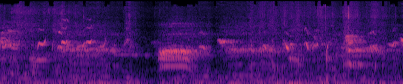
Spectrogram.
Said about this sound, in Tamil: அந்த ஒரு கோழி மட்டும் ஃபுல்லாகவே உள்ளே கடந்து சவுண்டு போட்டுட்டு கிடாக்கு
